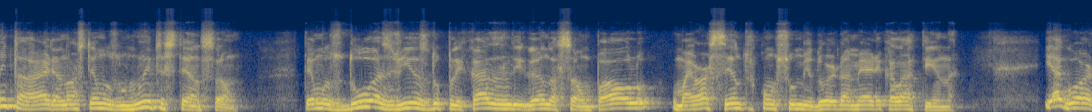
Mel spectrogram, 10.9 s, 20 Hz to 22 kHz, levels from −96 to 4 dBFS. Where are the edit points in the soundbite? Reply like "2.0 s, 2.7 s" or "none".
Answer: none

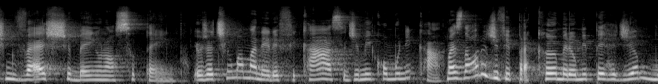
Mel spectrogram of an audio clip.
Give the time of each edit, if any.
1.9 s, 4.4 s

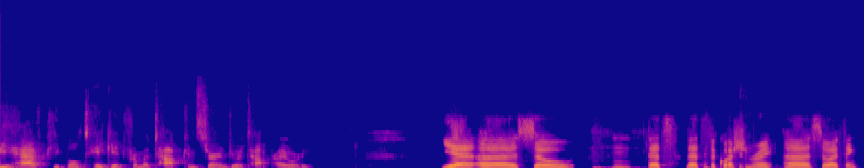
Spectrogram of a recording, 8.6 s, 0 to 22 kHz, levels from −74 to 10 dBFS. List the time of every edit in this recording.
none

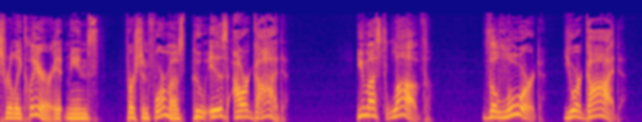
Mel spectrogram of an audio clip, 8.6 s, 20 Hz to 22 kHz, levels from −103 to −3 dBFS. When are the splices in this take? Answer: 2.5 s

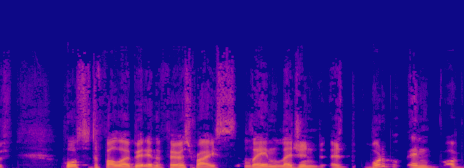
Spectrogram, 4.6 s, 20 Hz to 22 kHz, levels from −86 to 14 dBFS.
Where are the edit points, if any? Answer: 2.5 s, 3.6 s

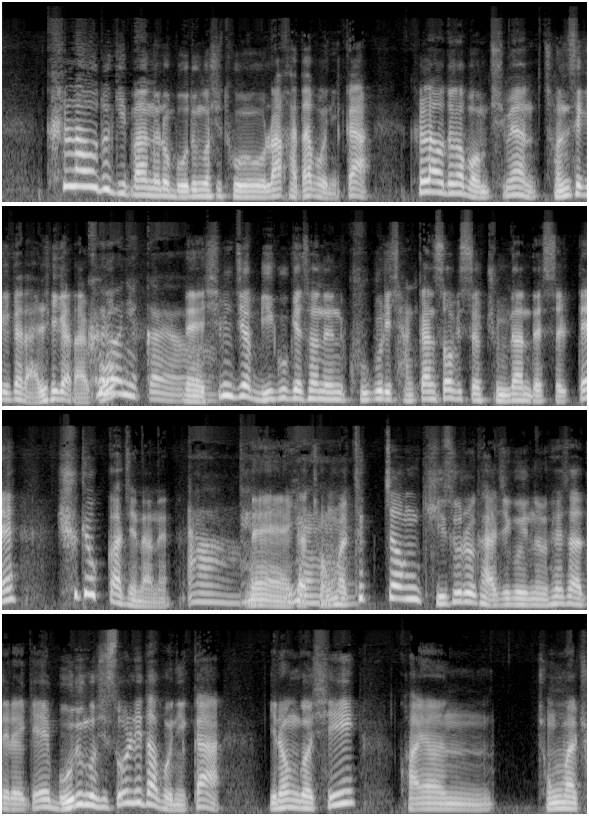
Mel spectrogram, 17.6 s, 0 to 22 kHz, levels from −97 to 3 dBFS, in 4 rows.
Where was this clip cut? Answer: 10.6 s

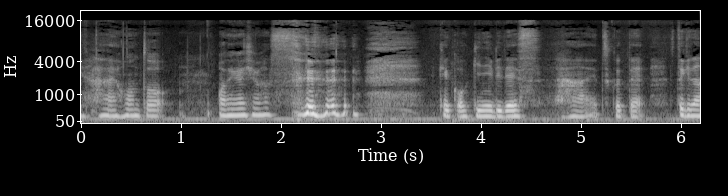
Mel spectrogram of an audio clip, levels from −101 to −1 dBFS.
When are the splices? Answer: none

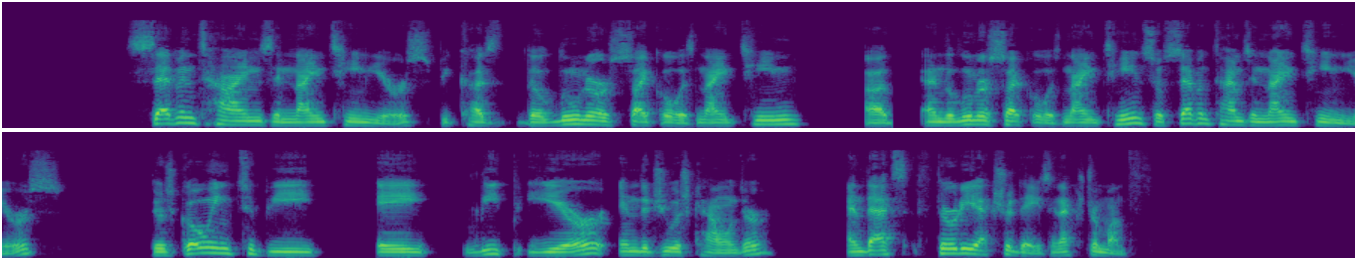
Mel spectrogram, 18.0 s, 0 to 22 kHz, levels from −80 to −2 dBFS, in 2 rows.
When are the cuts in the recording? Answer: 5.9 s

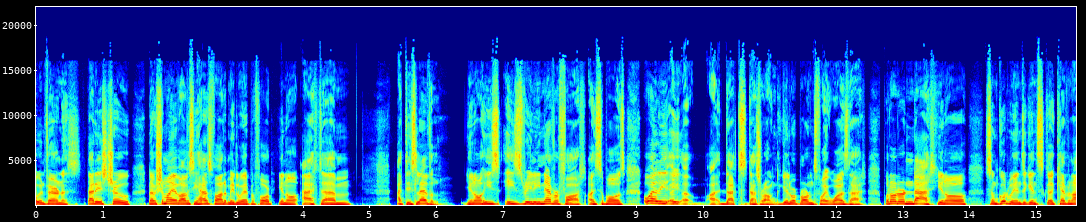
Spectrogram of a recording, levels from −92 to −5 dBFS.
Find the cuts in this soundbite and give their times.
3.5 s

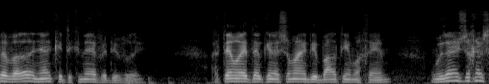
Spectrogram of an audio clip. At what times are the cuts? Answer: none

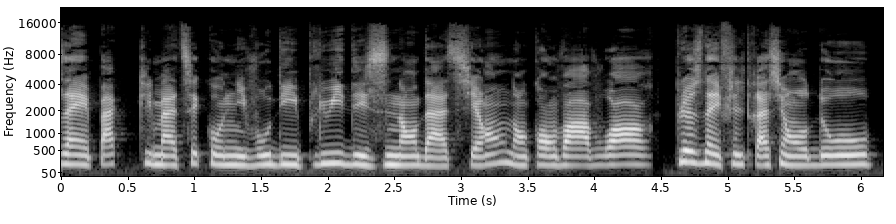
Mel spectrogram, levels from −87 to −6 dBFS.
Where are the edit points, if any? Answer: 4.5 s

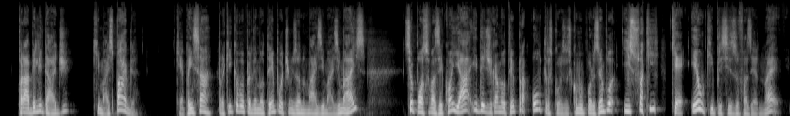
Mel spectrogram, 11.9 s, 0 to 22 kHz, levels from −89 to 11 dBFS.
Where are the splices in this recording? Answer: 3.3 s, 9.9 s

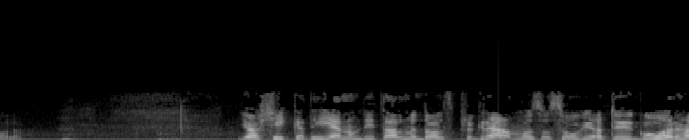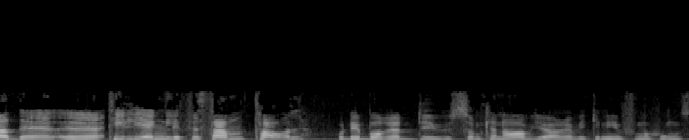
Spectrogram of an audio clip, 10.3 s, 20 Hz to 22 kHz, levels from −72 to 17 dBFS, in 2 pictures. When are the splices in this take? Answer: 6.0 s, 7.6 s

